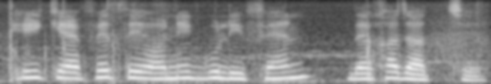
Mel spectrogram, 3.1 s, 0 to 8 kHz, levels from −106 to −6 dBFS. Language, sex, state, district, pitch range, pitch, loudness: Bengali, female, West Bengal, Cooch Behar, 195-225 Hz, 210 Hz, -16 LUFS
